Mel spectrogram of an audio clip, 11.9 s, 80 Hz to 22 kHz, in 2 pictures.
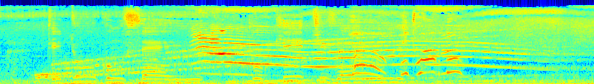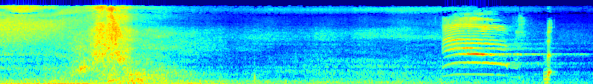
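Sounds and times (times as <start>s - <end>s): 
steady low rumbling noise: 0.0s - 11.8s
speech: 0.4s - 5.1s, 6.7s - 7.5s
cat meowing: 1.4s - 5.8s, 10.4s - 11.2s.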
